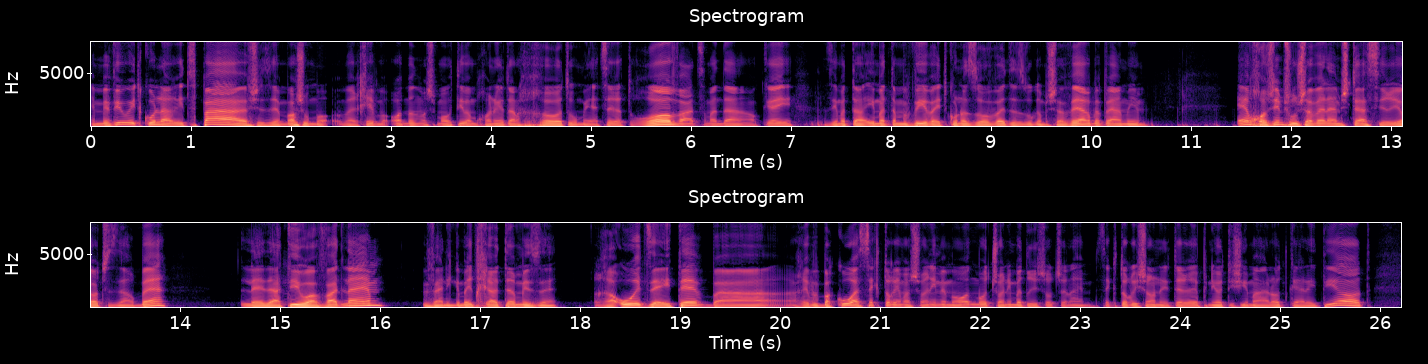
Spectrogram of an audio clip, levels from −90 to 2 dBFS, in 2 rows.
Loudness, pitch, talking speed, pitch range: -21 LUFS, 130 Hz, 165 wpm, 115-140 Hz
